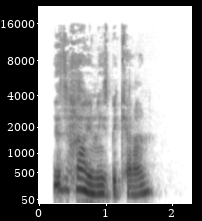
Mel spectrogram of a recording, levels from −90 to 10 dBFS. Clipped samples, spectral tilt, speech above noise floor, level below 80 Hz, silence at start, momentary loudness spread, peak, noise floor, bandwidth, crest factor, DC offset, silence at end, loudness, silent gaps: under 0.1%; -6 dB/octave; 56 dB; -50 dBFS; 0.2 s; 10 LU; -2 dBFS; -73 dBFS; 16.5 kHz; 16 dB; under 0.1%; 0.6 s; -18 LUFS; none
